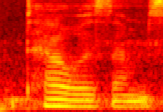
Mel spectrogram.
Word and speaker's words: Taoism: So I bring up Buddhism because, you know, that's one of the Eastern practices that Alan focused on, in addition to Taoism. Is that how you pronounce it? – Yeah, Taoism.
